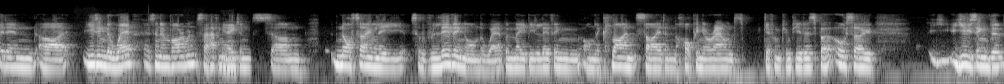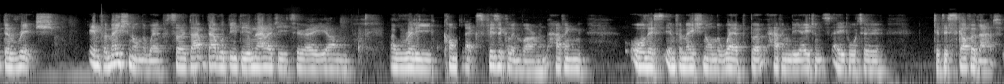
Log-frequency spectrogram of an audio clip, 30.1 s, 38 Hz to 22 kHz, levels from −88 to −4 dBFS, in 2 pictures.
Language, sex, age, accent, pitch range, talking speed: English, male, 30-49, British, 125-145 Hz, 145 wpm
